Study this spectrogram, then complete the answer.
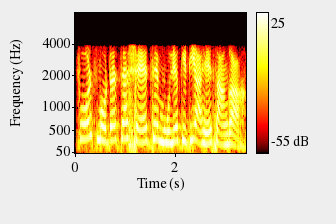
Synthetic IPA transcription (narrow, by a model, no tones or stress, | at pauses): foɾsmoʈəɾt͡sjaɕɛjɾt͡semuljəkit̪iːaɦesãŋɡa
